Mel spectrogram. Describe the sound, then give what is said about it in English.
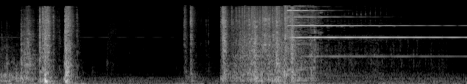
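An old cash register, thought to be a 1944 model, in a store clatters through a few sharp mechanical clunks, then its bell strikes once with a bright, high ring that sustains and slowly fades. No one speaks. “It's got a good bell, doesn't it?”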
